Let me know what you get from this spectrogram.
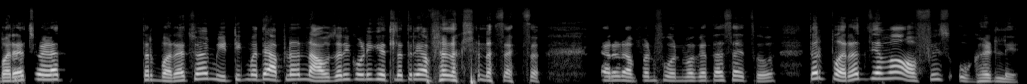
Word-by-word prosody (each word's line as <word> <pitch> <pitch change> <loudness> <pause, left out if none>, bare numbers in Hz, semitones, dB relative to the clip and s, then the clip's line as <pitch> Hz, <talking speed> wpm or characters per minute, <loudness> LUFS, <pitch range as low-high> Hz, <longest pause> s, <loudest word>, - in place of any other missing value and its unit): बऱ्याच 175 +5 +4
वेळा 225 -1 +7 0.9
तर 210 - 0
बऱ्याच 175 +6 +2
वेळा 255 +1 +4
मीटिंगमध्ये 225 +4 -1
आपलं 225 +2 +2
नाव 165 -5 +5
जरी 210 +6 -1
कोणी 235 0 -2
घेतलं, 225 -2 0
तरी 230 0 +1
आपलं 220 0 +3
लक्ष 195 -3 0
नसायचं. 185 -4 -5 0.7
कारण 190 0 -1
आपण 180 +3 -4
फोन 175 -4 -6
बघत 180 +2 -5
असायचो, 185 -6 -4 0.4
तर 270 - +6
परत 205 +7 +3
जेव्हा 270 +1 +2
ऑफिस 225 +6 -6
उघडले, 150 -5 -7
195 Hz, 145 wpm, -21 LUFS, 175-230 Hz, 0.9 s, वेळा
